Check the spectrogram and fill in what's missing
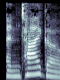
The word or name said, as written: lentigo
